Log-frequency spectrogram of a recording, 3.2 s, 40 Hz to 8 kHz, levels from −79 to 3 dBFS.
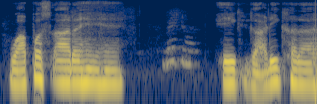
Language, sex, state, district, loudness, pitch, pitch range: Hindi, male, Bihar, Patna, -14 LUFS, 120 Hz, 115-140 Hz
